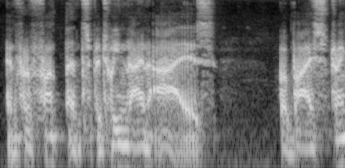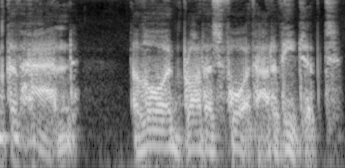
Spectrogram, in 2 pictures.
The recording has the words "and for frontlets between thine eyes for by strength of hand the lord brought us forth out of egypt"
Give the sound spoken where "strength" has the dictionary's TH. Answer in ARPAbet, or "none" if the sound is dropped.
TH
